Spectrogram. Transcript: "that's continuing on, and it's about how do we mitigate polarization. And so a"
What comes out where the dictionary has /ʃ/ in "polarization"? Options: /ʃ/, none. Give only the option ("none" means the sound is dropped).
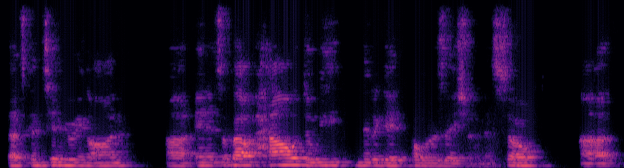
none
